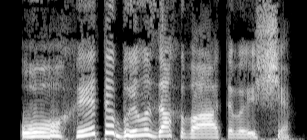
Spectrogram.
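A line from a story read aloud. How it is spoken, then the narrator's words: Sighing lady. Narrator (Russian): вздохнула госпожа Муценбахер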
